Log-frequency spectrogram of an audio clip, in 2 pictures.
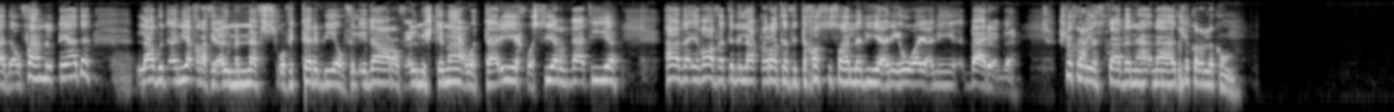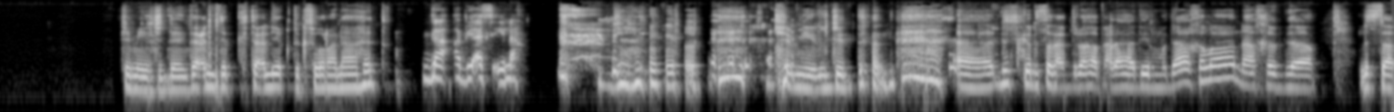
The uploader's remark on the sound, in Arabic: تسجيل لمساحة ابن رشد الأسبوعية على منصة تويتر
